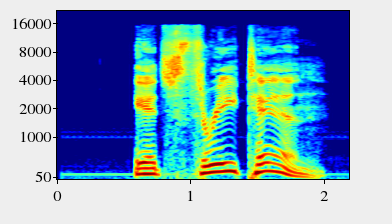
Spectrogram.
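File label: "it's three ten", English, male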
